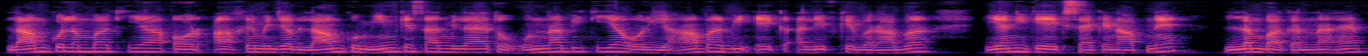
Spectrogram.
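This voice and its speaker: A man's voice: mid-range voice, steady tone, narrow, tinny audio. A man teaching Quran reading rules, explaining each step patiently and repeating them plainly. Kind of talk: step-by-step tajweed lesson.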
